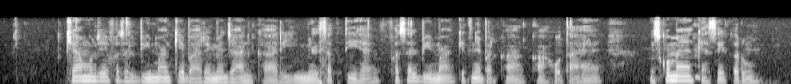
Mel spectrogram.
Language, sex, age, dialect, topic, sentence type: Hindi, male, 18-24, Garhwali, banking, question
